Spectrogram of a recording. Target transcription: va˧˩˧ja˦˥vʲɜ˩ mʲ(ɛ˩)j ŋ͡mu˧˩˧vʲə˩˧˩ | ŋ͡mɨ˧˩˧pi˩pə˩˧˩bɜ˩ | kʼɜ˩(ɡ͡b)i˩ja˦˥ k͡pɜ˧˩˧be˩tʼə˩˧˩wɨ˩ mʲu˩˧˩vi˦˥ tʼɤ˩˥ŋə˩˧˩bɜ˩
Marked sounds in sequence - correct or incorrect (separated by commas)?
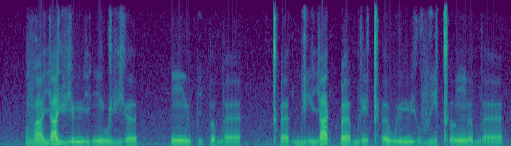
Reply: correct, correct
